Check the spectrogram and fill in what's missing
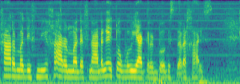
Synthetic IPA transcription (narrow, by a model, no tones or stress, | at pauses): aːɾɐmɐdɛfnixaɾɐlmɐdɛfnaːdɐŋɐjtɔɡ̚bɐjaɡɾɐdɔːɡɛsdɐ̰ɾɐ̰xa̰ːlḭs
